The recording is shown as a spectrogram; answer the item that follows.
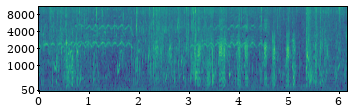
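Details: Ducks crowding around a swan family on Lough Neagh at Oxford Island, Ireland: a flock of rough, overlapping quacks in quick irregular bursts, with thin wavering whistles running across the first two seconds and again near the middle.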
